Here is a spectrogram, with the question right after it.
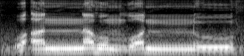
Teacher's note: وَأَنَّهُمْ ظَنُّوا، یہاں پر اظہار شفوی یا میم ساکن کے بعد حرف با اور میم کے علاوہ کوئی بھی حرف آ جائے تو میم ساکن میں اظہار شفوی ہوگا، یعنی غنہ نہیں کریں گے۔ ظَنُّوا، یہاں پر نون مشدد ہے، نون مشدد میں ہمیشہ غنہ ہوتا ہے۔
